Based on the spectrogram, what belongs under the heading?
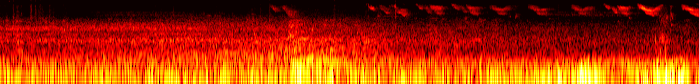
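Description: A small songbird singing a quick run of short, high chirps, two or three a second, starting a little past halfway, over a low steady outdoor rumble.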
